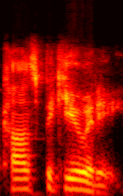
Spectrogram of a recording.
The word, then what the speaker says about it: conspicuity: us to this word that I can never pronounce properly no matter what of electronic conspicuity.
